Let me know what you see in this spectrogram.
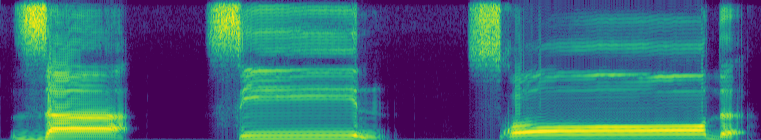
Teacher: इनको क्या कहते हैं, असला के माने आते हैं अरबी में सीटी। इनको हुरूफ असलिया इसलिए कहा जाता है असलिया क्योंकि इसमें सीटी आवाज़ निकलती है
